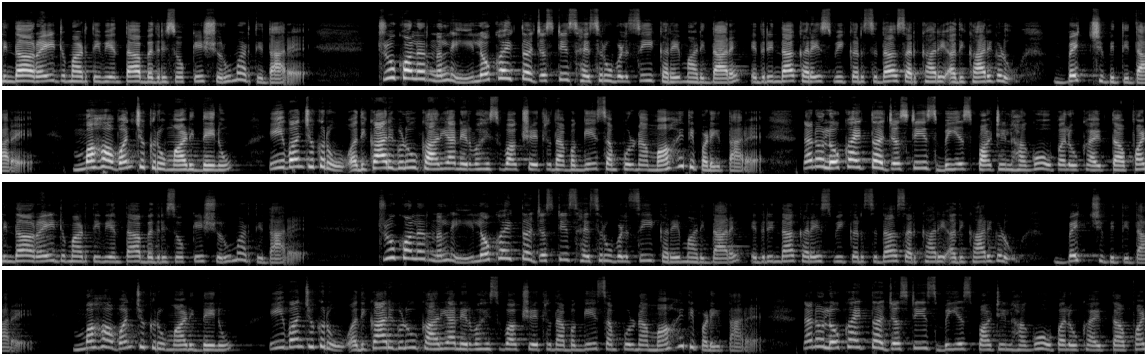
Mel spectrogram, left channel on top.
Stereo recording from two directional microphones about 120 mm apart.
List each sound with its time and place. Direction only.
0.0 s a woman's voice: 20° left (ahead or behind)
19.5 s a woman's voice: 20° left (ahead or behind)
